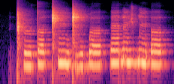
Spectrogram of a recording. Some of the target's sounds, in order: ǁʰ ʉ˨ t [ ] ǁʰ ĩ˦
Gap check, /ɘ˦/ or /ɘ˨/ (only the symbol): ɘ˦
